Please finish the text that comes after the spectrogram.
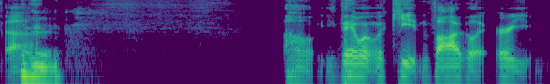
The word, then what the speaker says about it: Wagler: they went with Keaton Vogler or Wagler? How do they pronounce it? It's definitely spelt Wagler, Wagler. but Okay. they could be pulling a Franz Wagner and pronounce the W like a V.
